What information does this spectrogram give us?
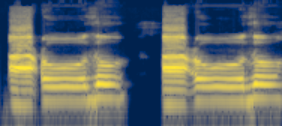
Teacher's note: جب آخر میں پہنچیں ذال پہ تو زبان باہر نکالنی ہے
